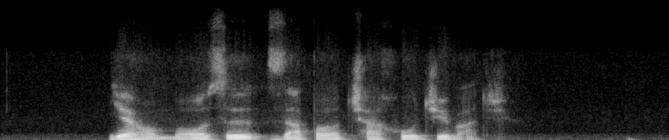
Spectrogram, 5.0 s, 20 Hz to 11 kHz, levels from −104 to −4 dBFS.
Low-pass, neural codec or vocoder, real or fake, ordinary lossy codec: 7.2 kHz; none; real; Opus, 32 kbps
